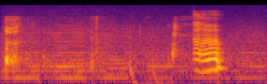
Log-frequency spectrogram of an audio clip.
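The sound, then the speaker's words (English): A person makes a few short, sharp hiccups at uneven intervals, ending with a longer, throaty, almost burp-like hiccup. The sounds seem vocally imitated rather than natural. “It sounds like you're burping instead of hiccuping.”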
